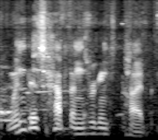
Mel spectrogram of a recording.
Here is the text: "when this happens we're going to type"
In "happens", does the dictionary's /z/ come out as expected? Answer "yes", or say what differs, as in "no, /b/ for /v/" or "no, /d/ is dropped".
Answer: yes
